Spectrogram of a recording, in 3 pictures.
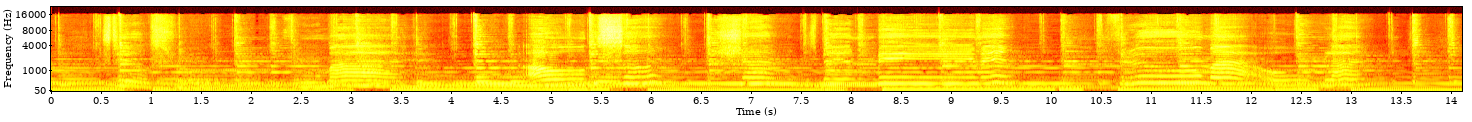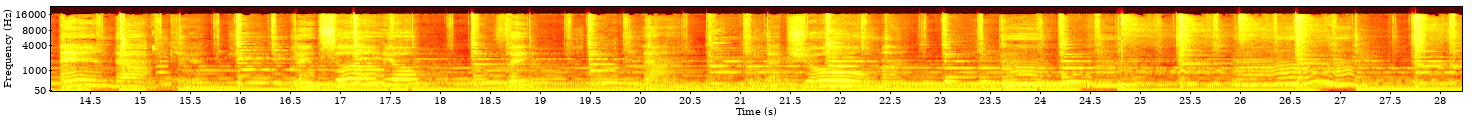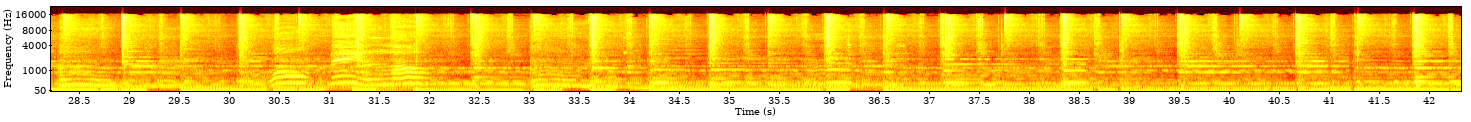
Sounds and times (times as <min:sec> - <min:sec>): Tender music: 0:00.0 - 0:42.3.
